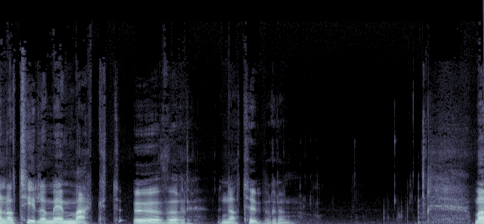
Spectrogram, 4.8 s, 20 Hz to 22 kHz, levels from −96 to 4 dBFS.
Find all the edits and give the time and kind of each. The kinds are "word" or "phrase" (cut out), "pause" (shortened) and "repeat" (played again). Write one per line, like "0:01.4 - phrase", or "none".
none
